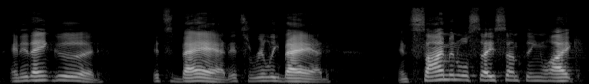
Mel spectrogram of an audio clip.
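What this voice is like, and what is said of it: Usual voice. Nothing is said of it.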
